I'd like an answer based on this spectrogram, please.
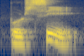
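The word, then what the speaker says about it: bursae: or O and E, only the second vowel is pronounced. For example, in the word bursi, as you see, the word is end by A and E, but in pronunciation, we only pronounce the E and not the A.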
